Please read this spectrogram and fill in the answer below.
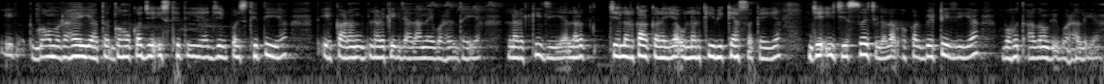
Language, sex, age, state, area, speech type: Maithili, female, 30-45, Jharkhand, urban, spontaneous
